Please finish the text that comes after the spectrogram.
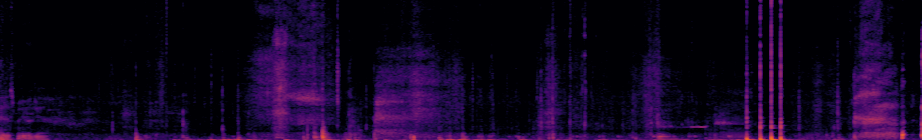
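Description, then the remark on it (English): A quick cluster of three or four short, sharp coughs breaks an otherwise quiet stretch dotted with faint clicks and soft low rumbles. “Just apologies for like the coughing.”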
